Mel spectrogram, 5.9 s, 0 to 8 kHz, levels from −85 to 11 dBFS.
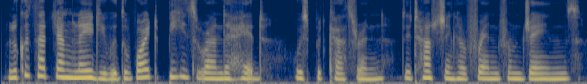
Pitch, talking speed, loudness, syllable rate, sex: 220 Hz, 195 wpm, -17 LUFS, 5.5 syllables/s, female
